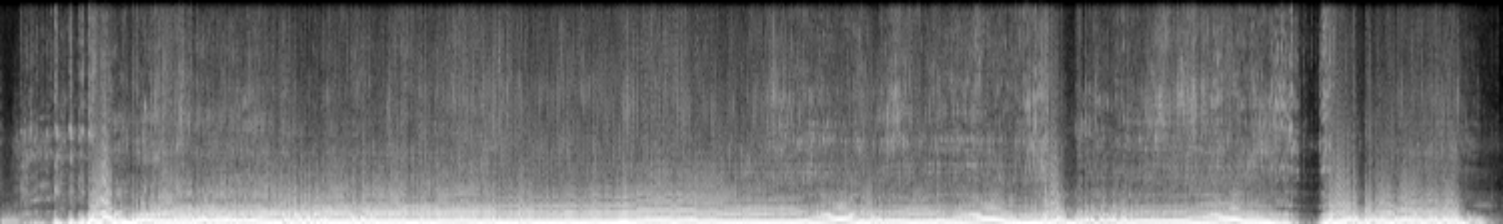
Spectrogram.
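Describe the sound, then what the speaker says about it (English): A four-rotor all-wheel-drive car on a test launch pass, its engine holding a loud steady drone before pitch sweeps and rev changes, then a brief cut and renewed roar, heard close and alone. "We are doing a test pass right now, see if all-wheel drive is"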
